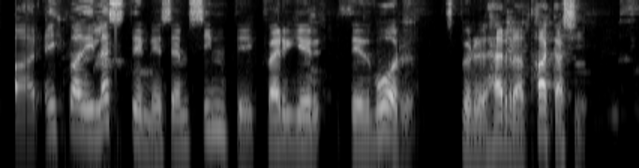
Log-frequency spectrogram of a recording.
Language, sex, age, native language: Icelandic, male, 50-59, Icelandic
